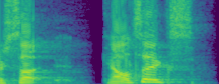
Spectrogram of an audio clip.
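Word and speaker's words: Celtx: Celtics or Celtics. That's how they pronounce it.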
